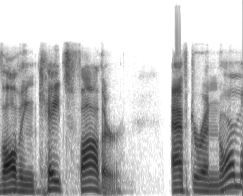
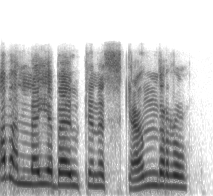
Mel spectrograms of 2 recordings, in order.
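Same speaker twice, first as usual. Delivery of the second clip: very high, drawn-out put-on accent slipping Scottish; 10 semitones higher than usual. Voicing the character Liam as a layabout: put-on accent gone a little Scottish. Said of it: "that was a little Scottish".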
